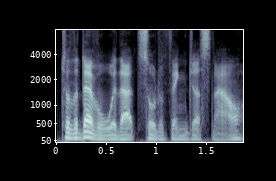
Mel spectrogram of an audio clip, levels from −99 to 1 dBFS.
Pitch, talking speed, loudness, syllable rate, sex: 95 Hz, 320 wpm, -21 LUFS, 6.2 syllables/s, male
